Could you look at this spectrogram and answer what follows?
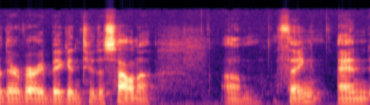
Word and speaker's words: sauna: what that is it's a lot of people say sauna but sauna is not actually the right way to say it's sauna sort of like sauerkraut SAU Sal so the you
